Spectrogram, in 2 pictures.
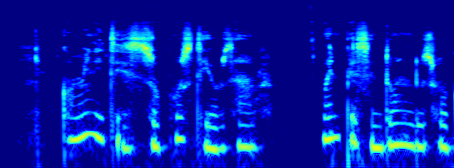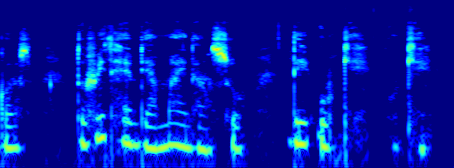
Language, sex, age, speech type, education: Nigerian Pidgin, female, 15-29, spontaneous, tertiary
